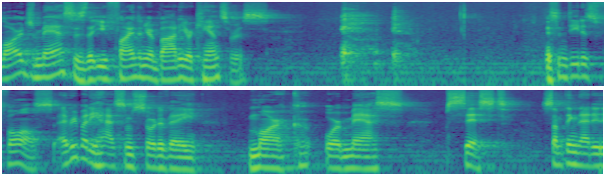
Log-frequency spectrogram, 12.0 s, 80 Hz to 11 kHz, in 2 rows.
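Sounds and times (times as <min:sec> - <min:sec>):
person coughing: 0:03.4 - 0:04.3.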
